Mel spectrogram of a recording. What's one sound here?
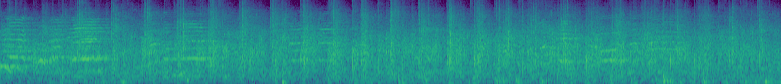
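A handball thuds in an echoing hall.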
